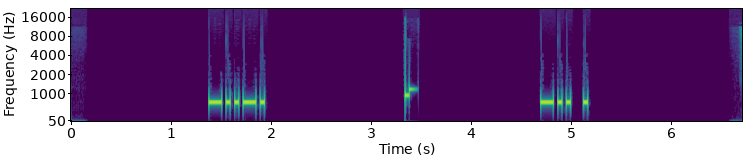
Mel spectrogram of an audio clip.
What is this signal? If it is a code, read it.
Morse code, heard as a keyed tone, about 28 wpm, 700 Hz. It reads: / DE
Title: Top 180 QSO Elements 28wpm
